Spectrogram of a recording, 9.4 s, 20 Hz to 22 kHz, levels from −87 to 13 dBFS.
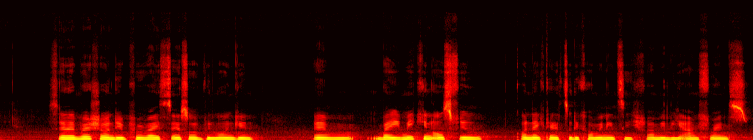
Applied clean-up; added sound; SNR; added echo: none; none; none; none.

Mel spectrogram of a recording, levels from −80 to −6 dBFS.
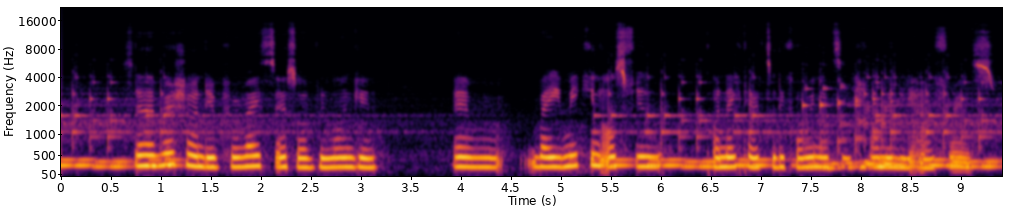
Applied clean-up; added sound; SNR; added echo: none; Marimba, xylophone; 8 dB; none.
